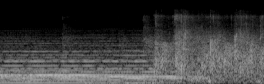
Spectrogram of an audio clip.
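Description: A band plays a lively tune and stops.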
